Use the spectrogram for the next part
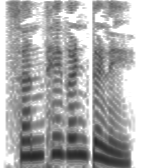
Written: ಸಂಥೆಗಂಟಳೆ

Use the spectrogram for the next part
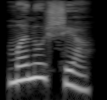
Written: ಮನುಷ್ಯ

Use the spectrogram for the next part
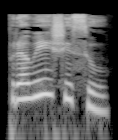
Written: ಪ್ರವೇಶಿಸು

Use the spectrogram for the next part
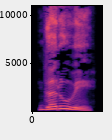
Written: ಕಾರುವೆ

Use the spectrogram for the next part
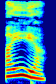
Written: ಐಯ

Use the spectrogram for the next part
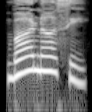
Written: ಬೂರ್ನೀಸು

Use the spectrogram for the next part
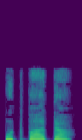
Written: ಉತುಪಾತ

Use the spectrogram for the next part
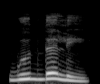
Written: ಕುದ್ದಲ

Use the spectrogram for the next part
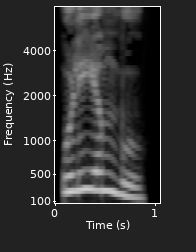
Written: ಉಳಿಯಂಬು

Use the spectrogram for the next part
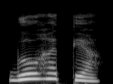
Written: ಗೋಹತ್ಯ

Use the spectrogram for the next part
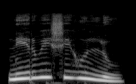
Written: ನಿರ್ವಿಷಿಹುಲ್ಲು

